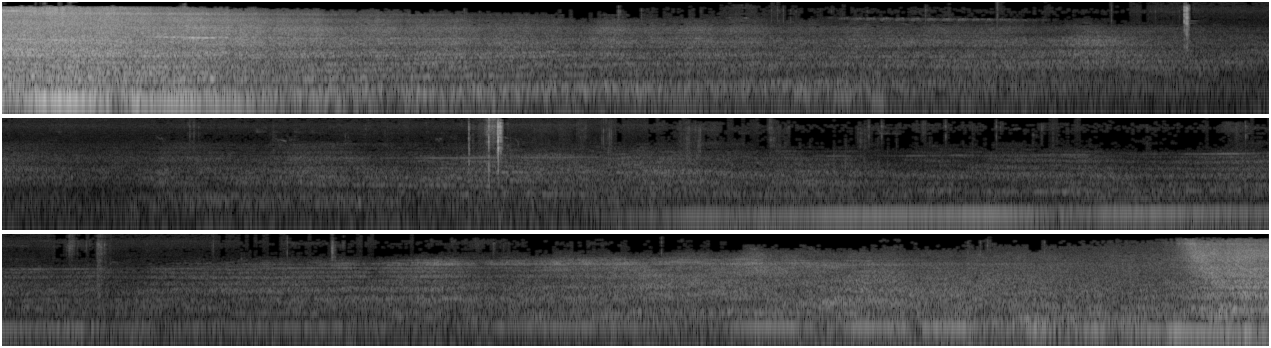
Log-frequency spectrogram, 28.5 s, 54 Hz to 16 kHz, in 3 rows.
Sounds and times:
Aircraft engine: 0.0 - 28.5
Outside, urban or manmade: 0.0 - 28.5.

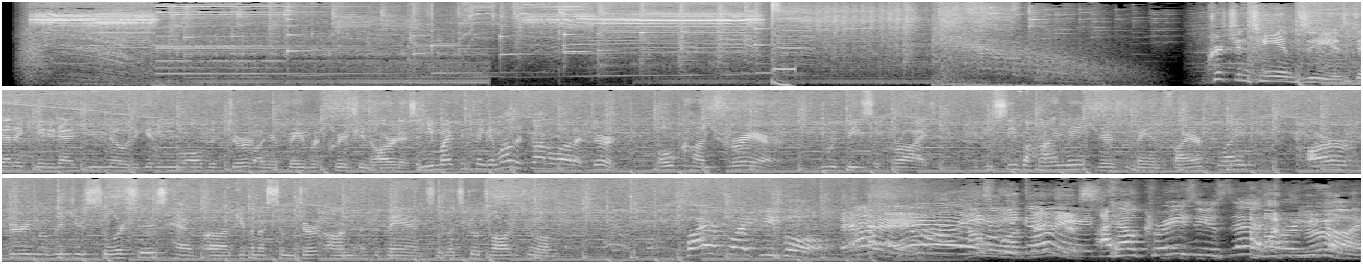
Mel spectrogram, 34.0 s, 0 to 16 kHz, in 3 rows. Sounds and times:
Music: 0.7 - 30.8.

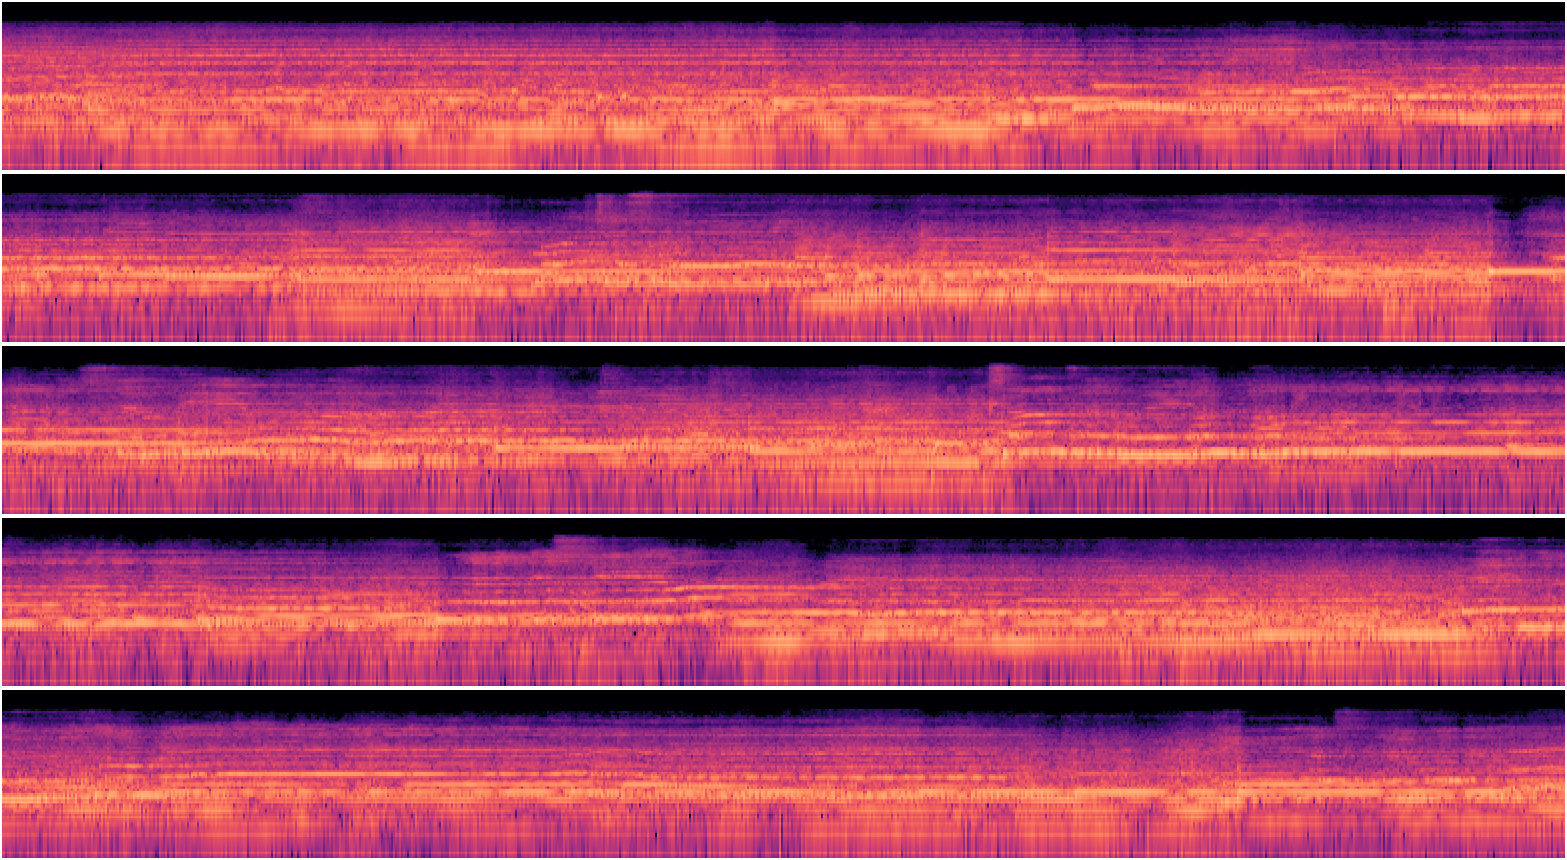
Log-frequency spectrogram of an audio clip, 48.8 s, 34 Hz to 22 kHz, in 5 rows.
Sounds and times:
Music: 0.0 - 48.8.

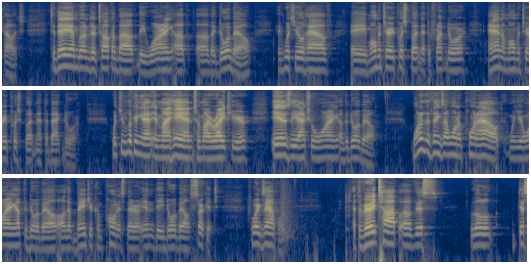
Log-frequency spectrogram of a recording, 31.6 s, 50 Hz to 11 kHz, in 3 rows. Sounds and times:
Speech: 0.0 - 12.1, 12.7 - 18.1, 18.8 - 25.4, 26.0 - 26.7, 28.0 - 31.5.

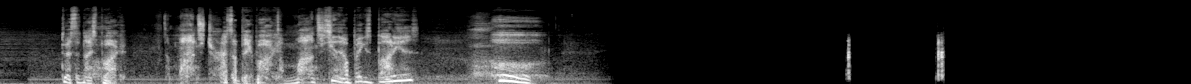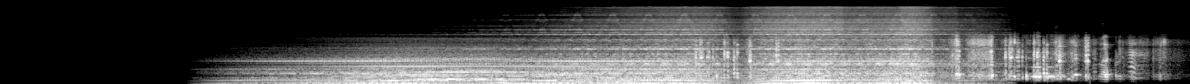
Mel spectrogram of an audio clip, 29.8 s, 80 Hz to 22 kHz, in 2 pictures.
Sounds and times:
Speech: 0.8 - 5.3, 27.9 - 29.5
Music: 17.3 - 28.2.

